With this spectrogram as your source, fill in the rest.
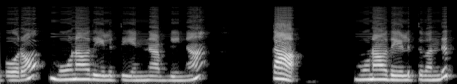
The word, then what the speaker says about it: ت: மேல ரெண்டு புள்ளி வச்சா தா. பா போடுற மாதிரியேதான் போடணும். ஆனா பாக்கு கீழ ஒரு புள்ளி இருக்கும். தாக்கு மேல ரெண்டு புள்ளி இருக்கும். இது எப்படி உச்சரிக்கணும் அப்படின்னா தா தா அப்படி படிக்கணும். அதாவதுடிஹச்ஏ அந்த சவுண்ட்ல வரும்டிஹஏ தா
